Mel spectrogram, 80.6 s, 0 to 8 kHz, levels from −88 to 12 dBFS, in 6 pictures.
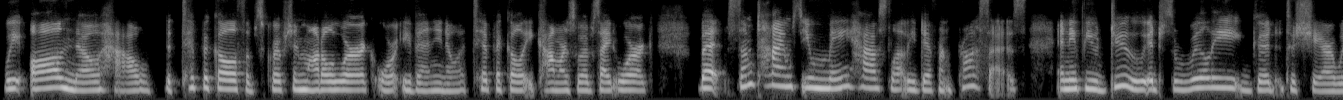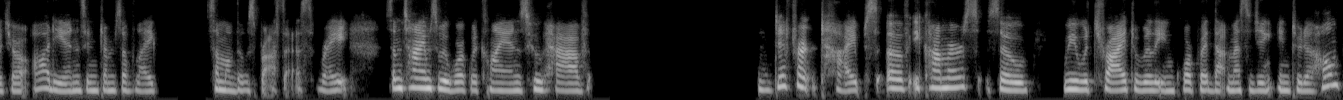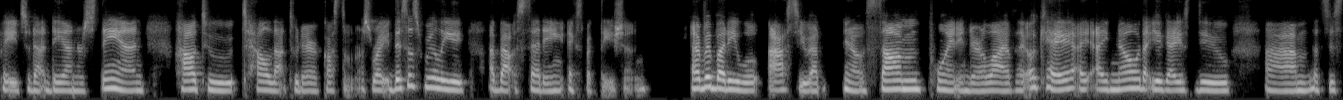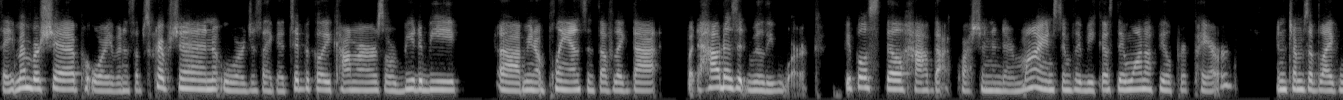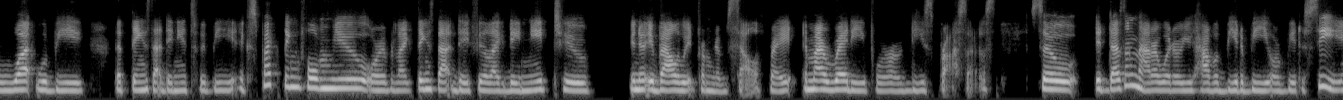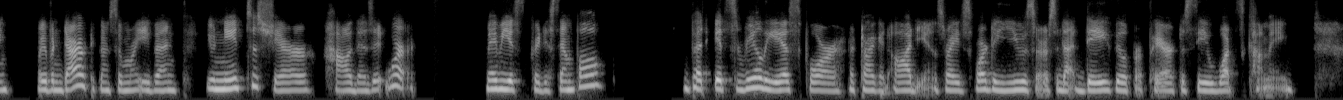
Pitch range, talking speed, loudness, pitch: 200-230 Hz, 185 wpm, -24 LUFS, 210 Hz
